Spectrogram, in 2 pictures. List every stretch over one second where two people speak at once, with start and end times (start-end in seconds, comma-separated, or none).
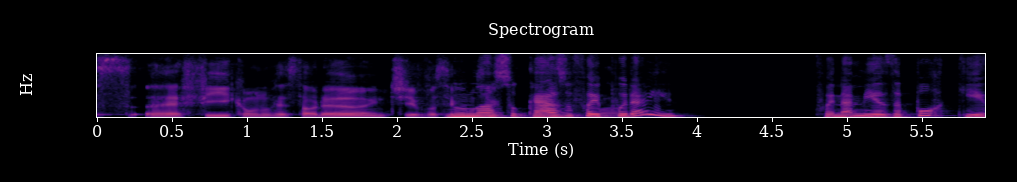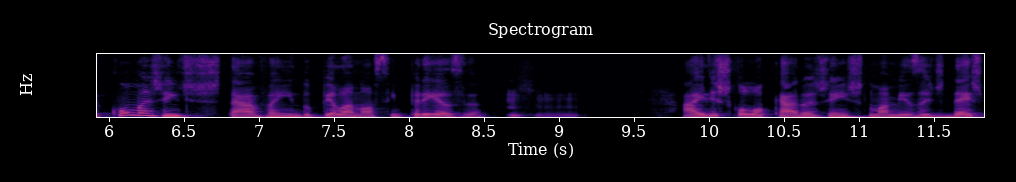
2.3-3.5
